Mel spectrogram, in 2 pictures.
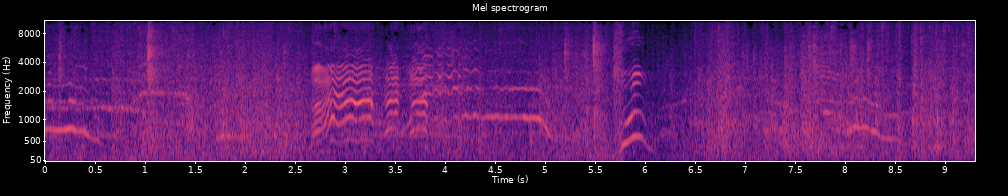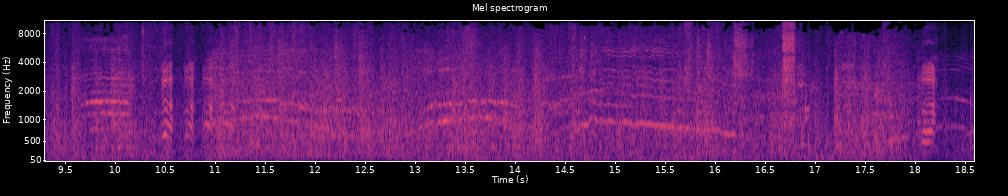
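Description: Big Thunder Mountain Railroad mine-train roller coaster running along its track at speed, a steady loud rumble of the cars on the rails. Riders' voices rise and fall over it.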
